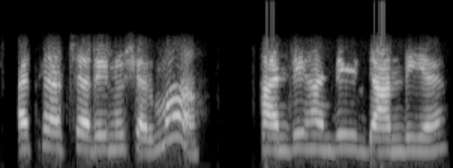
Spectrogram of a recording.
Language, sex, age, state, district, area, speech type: Punjabi, female, 30-45, Punjab, Patiala, urban, conversation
